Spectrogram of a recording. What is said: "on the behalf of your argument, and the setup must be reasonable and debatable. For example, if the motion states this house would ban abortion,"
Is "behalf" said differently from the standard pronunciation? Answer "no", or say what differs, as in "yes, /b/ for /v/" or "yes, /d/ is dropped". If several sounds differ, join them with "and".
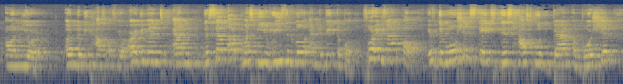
no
